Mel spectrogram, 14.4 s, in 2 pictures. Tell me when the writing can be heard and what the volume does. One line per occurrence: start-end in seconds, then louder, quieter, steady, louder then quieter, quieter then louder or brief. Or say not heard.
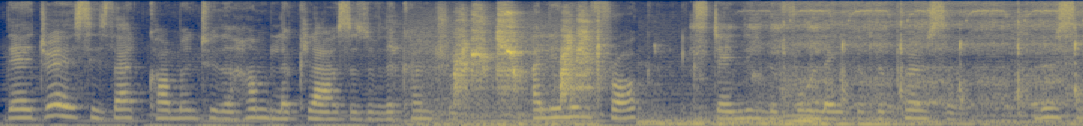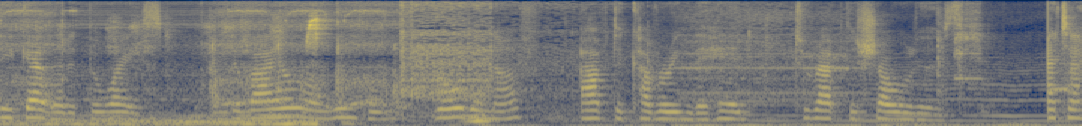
2.6-9.7 quieter then louder.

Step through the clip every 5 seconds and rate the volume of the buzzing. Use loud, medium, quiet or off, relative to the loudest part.
medium, loud, loud.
